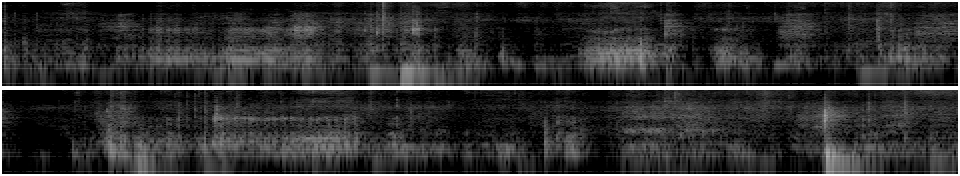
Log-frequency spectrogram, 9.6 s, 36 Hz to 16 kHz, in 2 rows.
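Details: Six-week-old Staffordshire Bull Terrier puppies of the 54th litter, 11 December 2023. Repeated low, throaty growls with a rough tone come in bursts every second or two amid playful scuffling and a sharp knock near the end.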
